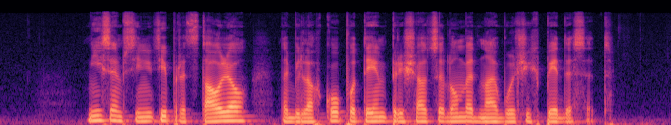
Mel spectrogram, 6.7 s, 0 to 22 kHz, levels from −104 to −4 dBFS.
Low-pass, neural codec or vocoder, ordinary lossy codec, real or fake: 14.4 kHz; none; none; real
